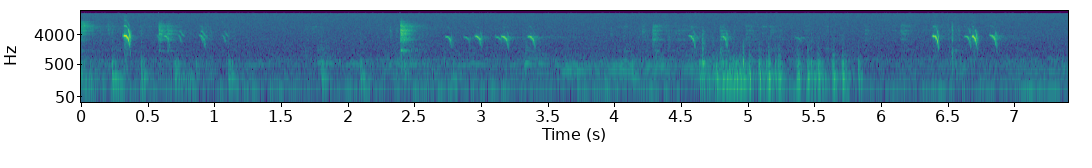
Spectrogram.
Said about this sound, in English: I think there's a wild bird here.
